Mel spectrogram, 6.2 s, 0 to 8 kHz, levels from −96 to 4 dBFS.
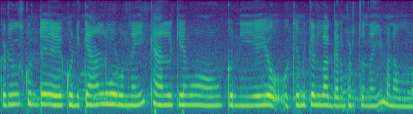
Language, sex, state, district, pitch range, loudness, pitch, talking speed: Telugu, female, Andhra Pradesh, Sri Satya Sai, 240-260 Hz, -15 LUFS, 245 Hz, 115 wpm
